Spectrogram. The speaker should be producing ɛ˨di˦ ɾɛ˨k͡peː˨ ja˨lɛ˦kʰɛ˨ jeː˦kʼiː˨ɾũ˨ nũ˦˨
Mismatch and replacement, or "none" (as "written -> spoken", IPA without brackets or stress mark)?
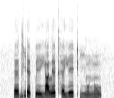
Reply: none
